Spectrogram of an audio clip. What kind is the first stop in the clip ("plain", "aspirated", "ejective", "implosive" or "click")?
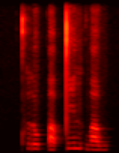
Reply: aspirated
